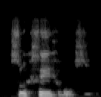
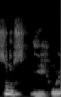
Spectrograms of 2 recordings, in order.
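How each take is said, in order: First: The words run together with an h sound. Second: The two words are said separately. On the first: The speaker calls it right. "todo junto con esa J" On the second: The speaker calls it wrong. "no es sus hijos"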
